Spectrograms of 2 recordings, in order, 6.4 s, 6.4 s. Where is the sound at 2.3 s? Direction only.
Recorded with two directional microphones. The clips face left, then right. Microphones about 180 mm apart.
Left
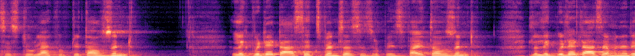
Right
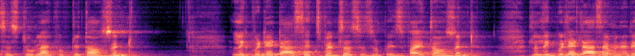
45° left (ahead or behind).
